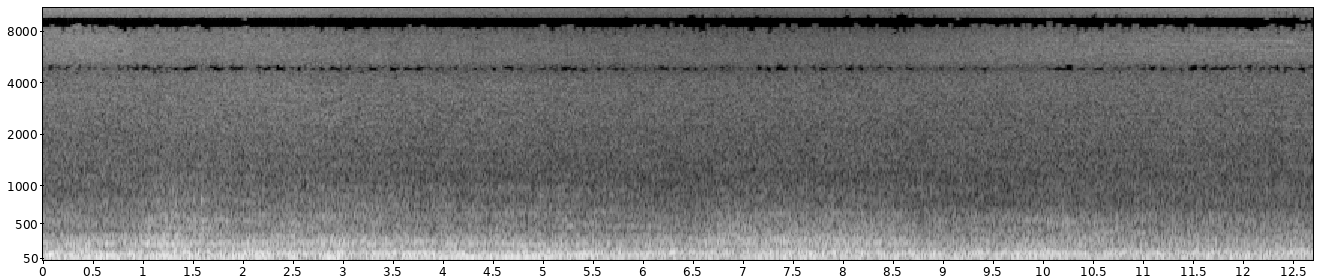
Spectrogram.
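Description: Touchless car wash's high-pressure water jets spraying the car's roof and windows, heard inside the cabin as a steady low rumble with hiss.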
